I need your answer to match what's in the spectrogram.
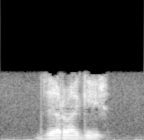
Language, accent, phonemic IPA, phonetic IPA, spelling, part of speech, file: Armenian, Eastern Armenian, /d͡zerɑˈɡiɾ/, [d͡zerɑɡíɾ], ձեռագիր, noun / adjective, Hy-ձեռագիր.ogg
- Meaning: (noun) 1. manuscript 2. handwriting; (adjective) 1. handwritten 2. cursive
